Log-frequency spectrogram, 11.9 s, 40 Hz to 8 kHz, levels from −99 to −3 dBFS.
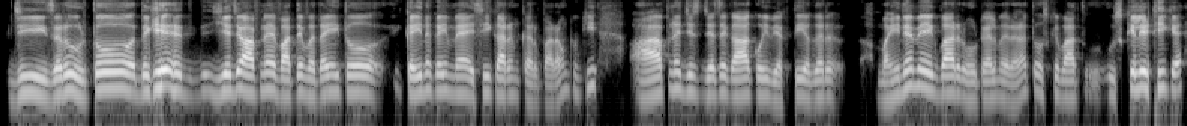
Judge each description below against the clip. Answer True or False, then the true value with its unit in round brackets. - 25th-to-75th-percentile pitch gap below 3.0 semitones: False (3.7 semitones)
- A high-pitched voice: False (165 Hz)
